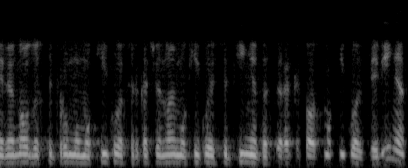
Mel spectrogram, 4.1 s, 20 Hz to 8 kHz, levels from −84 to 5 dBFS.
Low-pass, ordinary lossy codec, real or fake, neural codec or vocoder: 7.2 kHz; AAC, 48 kbps; real; none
